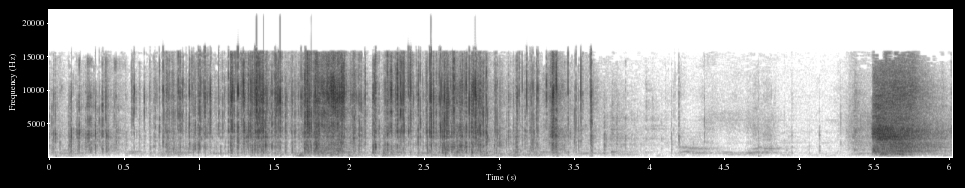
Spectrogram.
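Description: Foil wrapper of a Panini Spectra football card pack crinkling and tearing as it is opened, a dense run of crackles for about the first three and a half seconds. A brief loud rustle follows near the end.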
